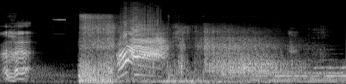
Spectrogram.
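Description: A grenade explodes suddenly in Counter-Strike: Global Offensive after a brief quieter stretch, followed by a rough, ringing rumble that slowly fades; a short voice is heard at the start.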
